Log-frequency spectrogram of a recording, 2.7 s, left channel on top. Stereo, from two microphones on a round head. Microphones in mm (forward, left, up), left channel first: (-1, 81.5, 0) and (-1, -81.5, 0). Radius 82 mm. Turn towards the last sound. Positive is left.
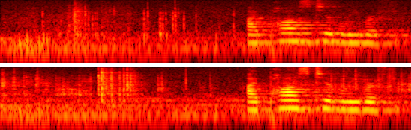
turn(degrees=-55)  # may be behind; listen again after turning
